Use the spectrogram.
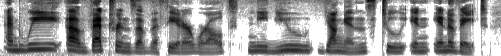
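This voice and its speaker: A woman's voice: lowish voice, animated, moderate pace, a bit bright, no echo, studio quality. Woman, 50s, teasing podcast co-host, casual chat, very little room sound. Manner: playful, teasing.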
